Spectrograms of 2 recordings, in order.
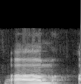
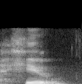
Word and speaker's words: Hugh: Um, I, am not saying I'm not saying no, my friend, but um, with the dialect that I speak, H U G H is pronounced U, not hue. Ah. And so for me, it's homophonous with Y O U and having some little,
